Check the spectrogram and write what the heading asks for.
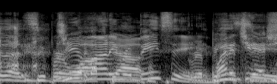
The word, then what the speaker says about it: Ribisi: Ribisi.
